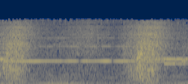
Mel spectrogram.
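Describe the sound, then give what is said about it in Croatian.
Scythes mow grass during traditional hand mowing. There are two sharp swishing strokes, one near the start and one near the end, over a steady background with a faint tonal hum. “Ujednačeni udarci i reski zvuk kosa s vremena na vrijeme zamijeni pjesma, opet tradiciju čast.”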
